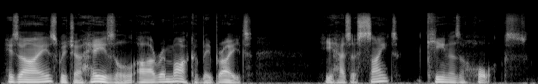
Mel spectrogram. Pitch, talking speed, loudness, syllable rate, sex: 100 Hz, 180 wpm, -17 LUFS, 5.1 syllables/s, male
